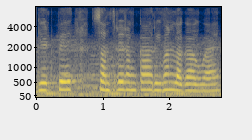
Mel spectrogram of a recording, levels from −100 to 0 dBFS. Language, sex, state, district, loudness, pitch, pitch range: Hindi, female, Uttar Pradesh, Lucknow, -14 LUFS, 245 Hz, 225-255 Hz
